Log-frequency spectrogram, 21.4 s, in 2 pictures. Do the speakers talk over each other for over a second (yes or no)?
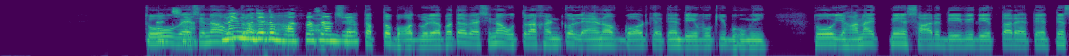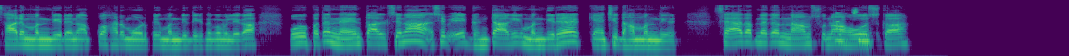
yes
